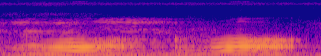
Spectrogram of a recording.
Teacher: huruf yang keluar yaitu diucapkan dengan adanya sedikit getaran di lidah nah Contohnya seperti Huruf Ro Jadi cara pengucapannya ada sedikit getaran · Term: takrir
